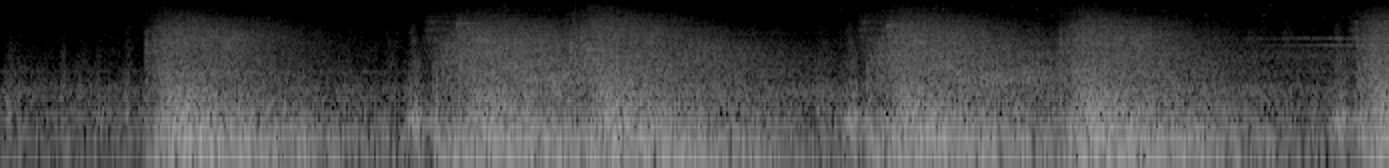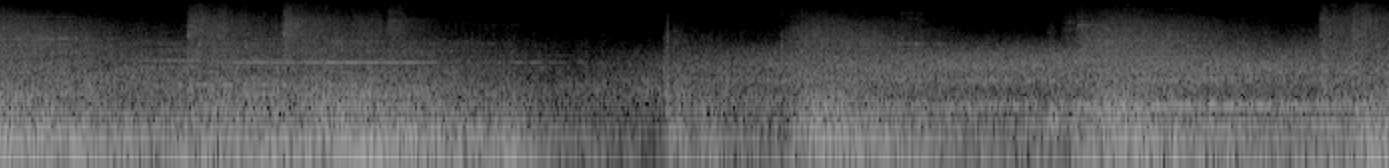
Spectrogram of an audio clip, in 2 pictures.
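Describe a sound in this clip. Fireballs roar and burst repeatedly in loud, rumbling blasts.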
